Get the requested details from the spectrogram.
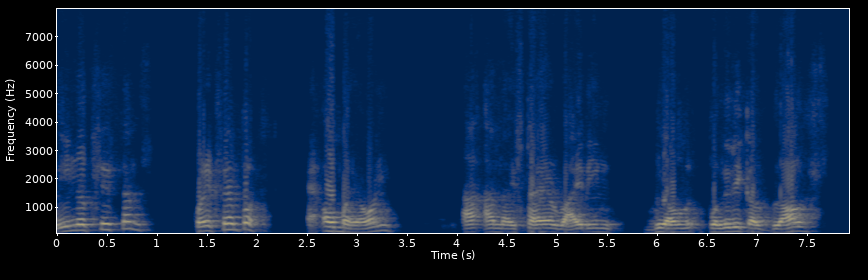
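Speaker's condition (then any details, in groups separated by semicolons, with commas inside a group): Cerebral palsy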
